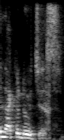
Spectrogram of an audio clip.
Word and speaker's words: Nacogdoches: Nagatoches. – It is Nacog Doches. Doches. – How do you say it? You just say it, Nacogdoches. – Nacogdoches. Or whatever, all those. Huh. You just say Nacogdoches.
